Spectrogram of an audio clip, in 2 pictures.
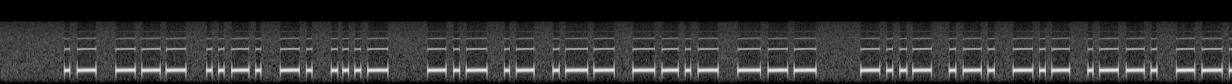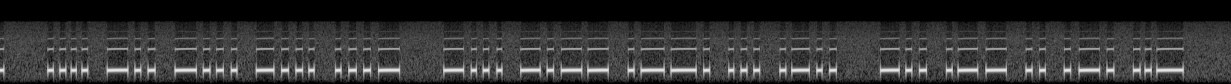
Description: Morse code, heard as a keyed tone, hand-sent with a straight key, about 19 wpm, 670 Hz. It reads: AOFNV KAWQO XRKPG HDBBV BYPSL DWIRU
